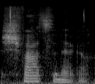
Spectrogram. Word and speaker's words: Schwarzenegger: It's pronounced Schwarzenegger.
